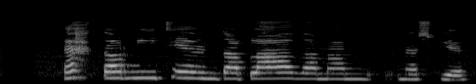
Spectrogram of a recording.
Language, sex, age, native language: Icelandic, male, 11, Icelandic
